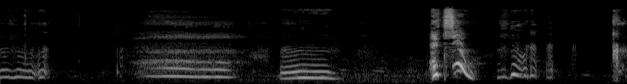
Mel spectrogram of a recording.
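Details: A mother's sharp, explosive adult sneeze, with a young child giggling and laughing before and after it; sneezing.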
